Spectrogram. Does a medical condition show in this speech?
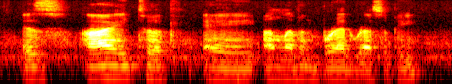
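No.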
